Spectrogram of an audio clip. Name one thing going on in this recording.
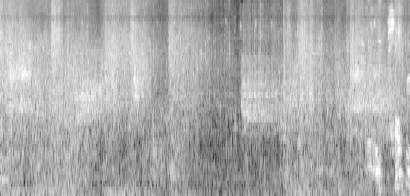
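Magic spells and combat sound effects crackle and boom.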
